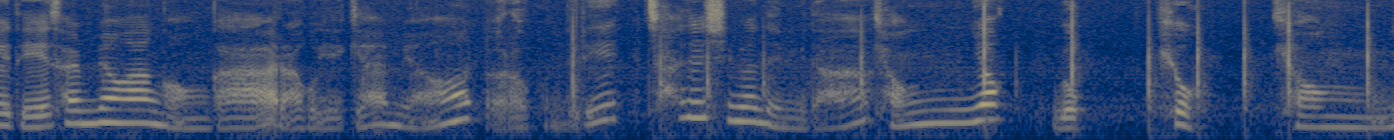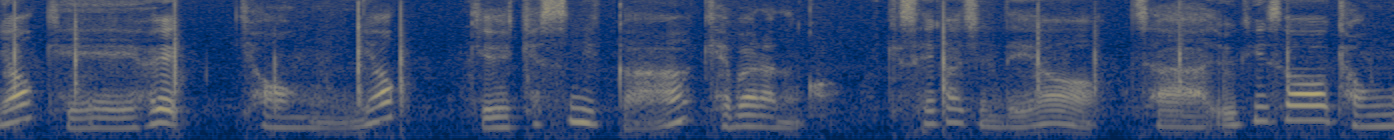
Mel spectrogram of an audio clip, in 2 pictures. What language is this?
Korean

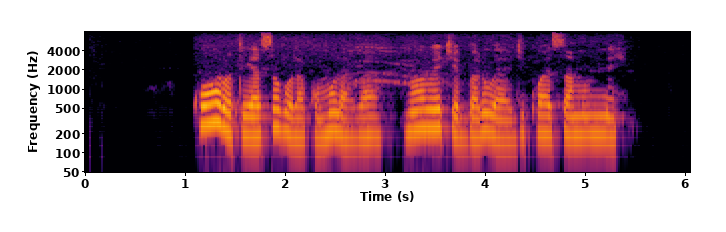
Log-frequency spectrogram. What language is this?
Ganda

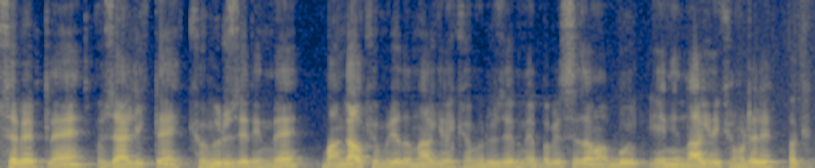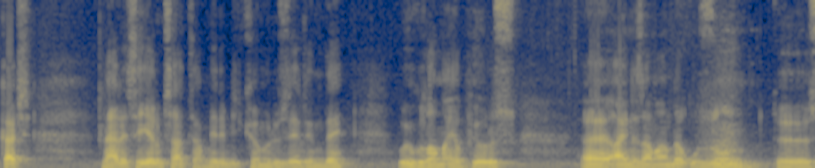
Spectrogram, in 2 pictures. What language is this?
Turkish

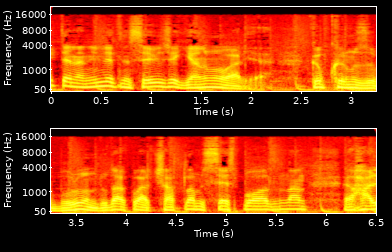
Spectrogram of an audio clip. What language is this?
Turkish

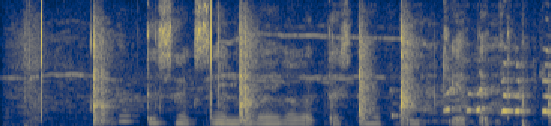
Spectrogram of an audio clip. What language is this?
Kalenjin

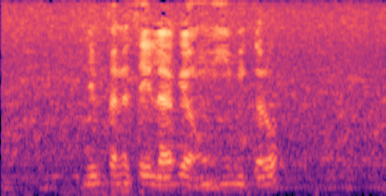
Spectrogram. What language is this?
Loarki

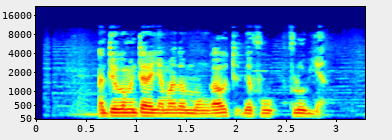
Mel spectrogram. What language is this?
Spanish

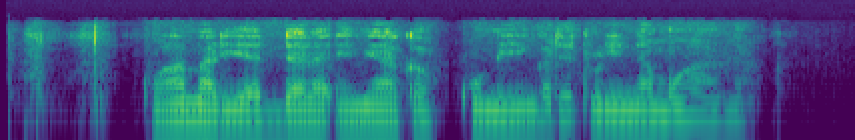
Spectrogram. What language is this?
Ganda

